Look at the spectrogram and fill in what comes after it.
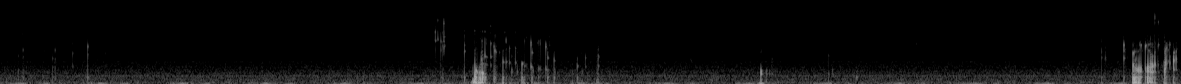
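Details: Person sleeping on an empty stomach: quiet room with a few irregular gurgling, squelching rumbles from the belly; hunger-related bowel sounds (borborygmi).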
